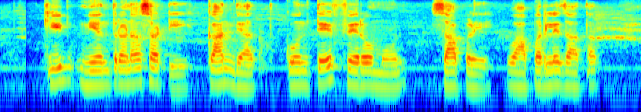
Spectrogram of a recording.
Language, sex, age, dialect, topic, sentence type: Marathi, male, 18-24, Standard Marathi, agriculture, question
